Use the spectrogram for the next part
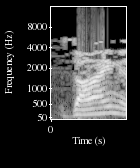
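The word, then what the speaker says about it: Zayin: Zain is Z as in zebra, Z as in zebra, and it's pronounced like Zion, Z-I-O-N. Zion, lovely Zion.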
